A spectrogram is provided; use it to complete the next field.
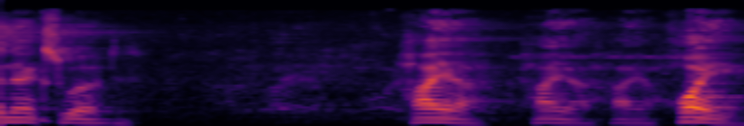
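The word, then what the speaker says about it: হয়: Hoi. It's pronounced hoi in Bengali.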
